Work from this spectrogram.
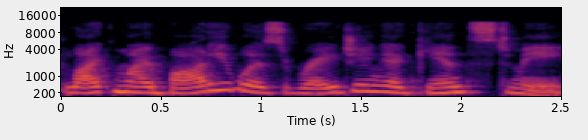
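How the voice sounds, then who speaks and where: A woman with a plain, everyday voice talks at a fairly slow pace, using a fairly high pitch and ordinary pitch variation. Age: 60s. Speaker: professor. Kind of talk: online panel talk.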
